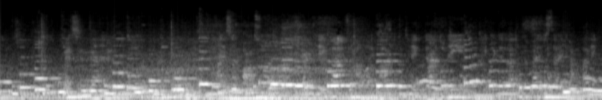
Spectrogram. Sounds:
inside a small room
music
musical instrument
speech

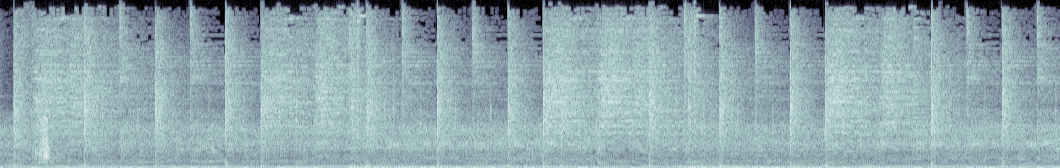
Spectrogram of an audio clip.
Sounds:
music

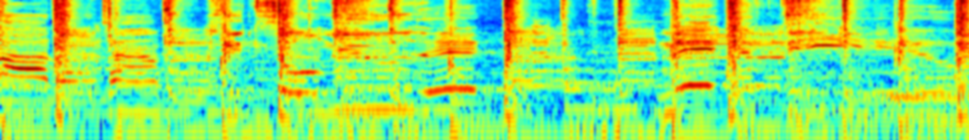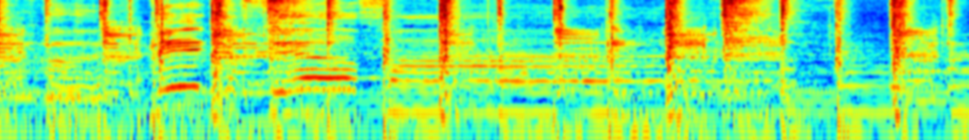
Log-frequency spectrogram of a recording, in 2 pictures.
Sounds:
rock and roll
roll
music

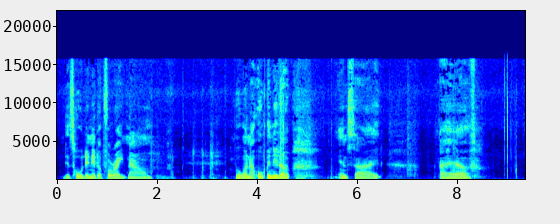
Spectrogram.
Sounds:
speech

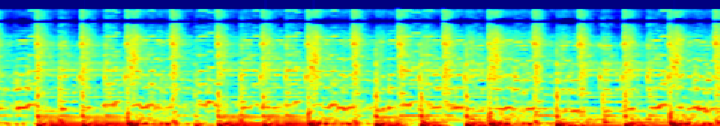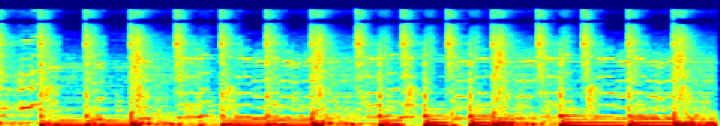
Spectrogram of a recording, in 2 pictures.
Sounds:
music

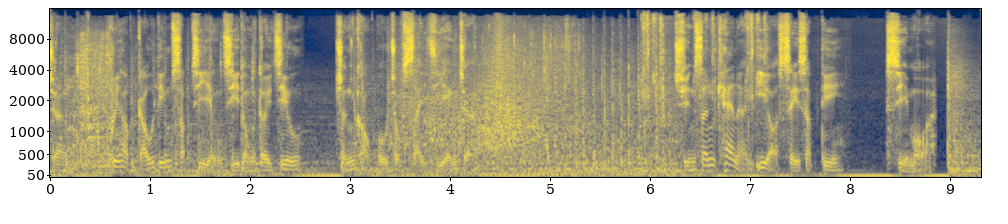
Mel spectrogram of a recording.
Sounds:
single-lens reflex camera
music
speech

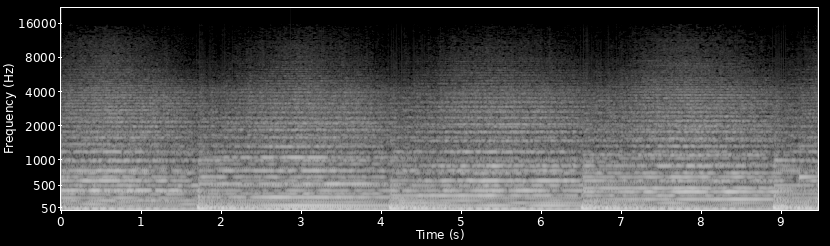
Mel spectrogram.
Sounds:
music

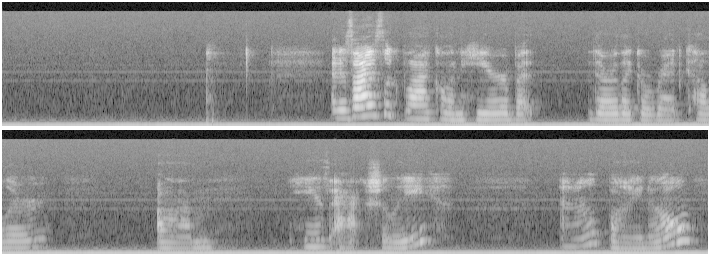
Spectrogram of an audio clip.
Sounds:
speech

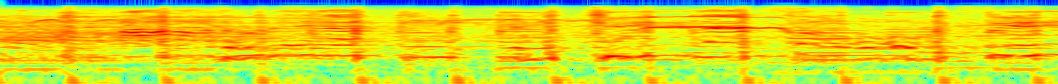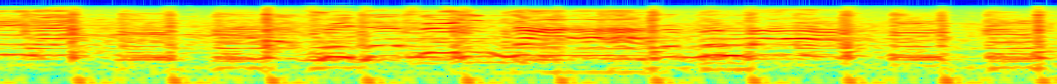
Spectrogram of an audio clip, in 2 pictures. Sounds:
music

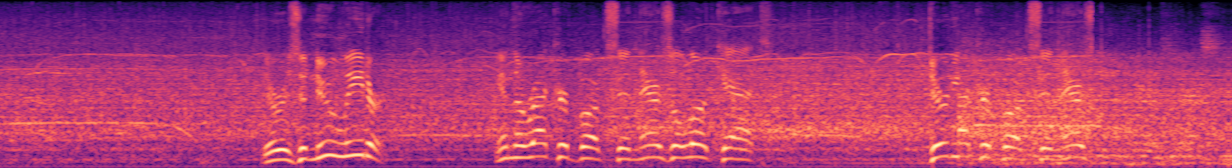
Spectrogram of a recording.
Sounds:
speech

